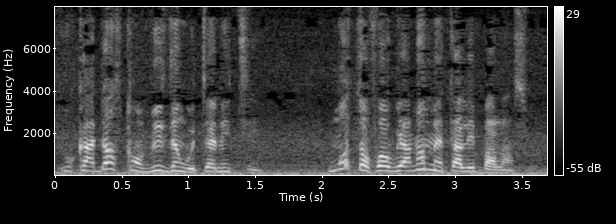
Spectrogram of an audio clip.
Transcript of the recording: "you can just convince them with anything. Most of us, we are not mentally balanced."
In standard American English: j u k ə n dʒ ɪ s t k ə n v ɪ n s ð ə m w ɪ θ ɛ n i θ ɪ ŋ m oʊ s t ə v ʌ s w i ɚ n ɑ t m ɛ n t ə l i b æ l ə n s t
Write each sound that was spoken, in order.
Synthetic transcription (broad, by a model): j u k ə n dʒ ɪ s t k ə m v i s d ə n w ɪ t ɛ n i t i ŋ m oʊ s t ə f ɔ w i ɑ n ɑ m ɛ n t ə l i b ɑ l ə n s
